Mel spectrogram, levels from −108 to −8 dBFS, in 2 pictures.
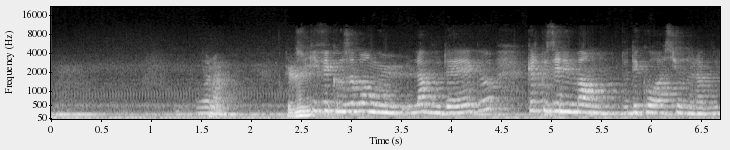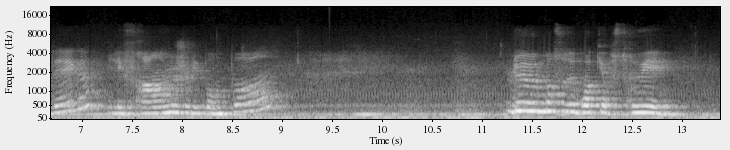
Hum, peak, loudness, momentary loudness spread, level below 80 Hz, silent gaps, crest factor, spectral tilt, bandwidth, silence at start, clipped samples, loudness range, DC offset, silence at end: none; -6 dBFS; -23 LUFS; 16 LU; -38 dBFS; none; 16 dB; -9.5 dB/octave; 5.8 kHz; 0 s; under 0.1%; 5 LU; under 0.1%; 0 s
